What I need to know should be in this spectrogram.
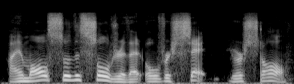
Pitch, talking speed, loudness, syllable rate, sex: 150 Hz, 185 wpm, -15 LUFS, 5.3 syllables/s, male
